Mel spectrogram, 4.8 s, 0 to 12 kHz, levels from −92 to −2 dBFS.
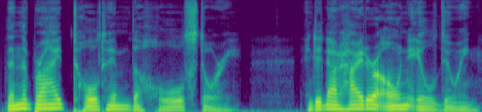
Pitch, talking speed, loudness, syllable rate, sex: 95 Hz, 200 wpm, -18 LUFS, 4.7 syllables/s, male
